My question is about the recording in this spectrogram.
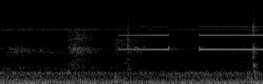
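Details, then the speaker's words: International 140 Industrial tractor, corroded ignition switch with loose soldered terminals: a continuity meter beep cuts in and out instead of holding. Intermittent contact from the loose switch terminals. "all right switch is working but do you hear how it's intermittent that's because of those terminals being loose like they are"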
